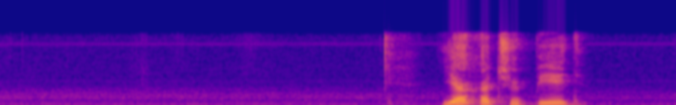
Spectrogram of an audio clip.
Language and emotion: Russian, neutral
